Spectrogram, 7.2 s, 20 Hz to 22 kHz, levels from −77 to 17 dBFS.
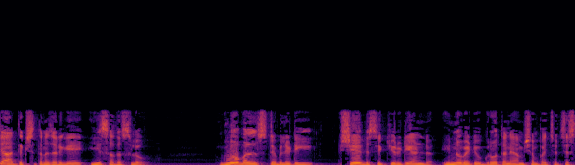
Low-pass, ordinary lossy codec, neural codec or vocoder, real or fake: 7.2 kHz; none; none; real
